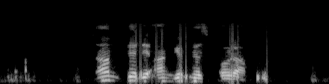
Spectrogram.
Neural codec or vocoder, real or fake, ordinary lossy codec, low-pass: none; real; Opus, 24 kbps; 7.2 kHz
